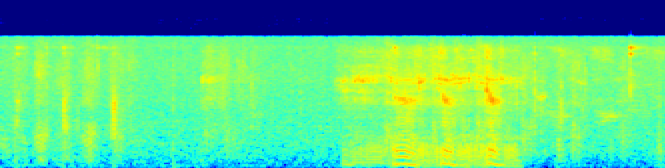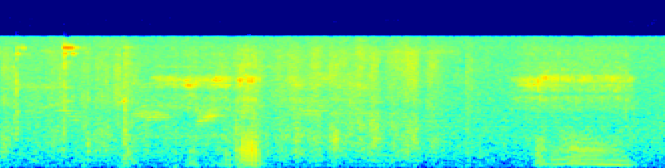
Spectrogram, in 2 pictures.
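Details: Sleeping female English Bulldog snores and snorts irregularly, one long harsh rattling snore followed by softer wheezy breaths and snuffles, then a weaker snore near the end.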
